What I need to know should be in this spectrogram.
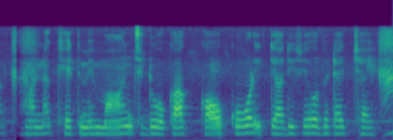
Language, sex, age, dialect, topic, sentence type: Maithili, female, 18-24, Southern/Standard, agriculture, statement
